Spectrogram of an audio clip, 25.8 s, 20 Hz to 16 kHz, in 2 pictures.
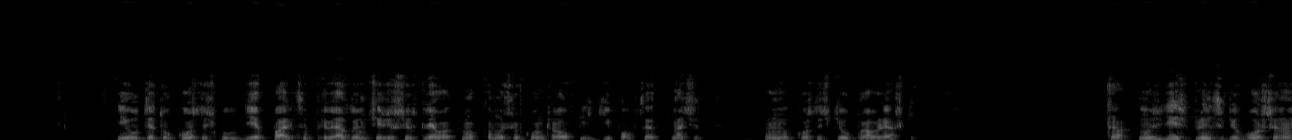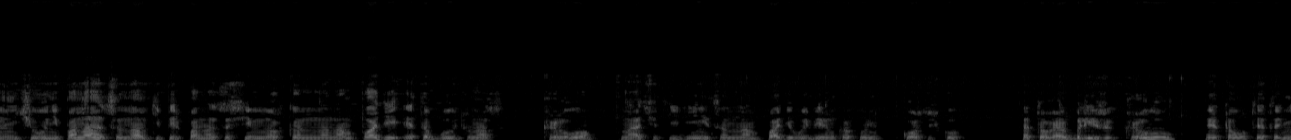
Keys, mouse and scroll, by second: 5.3 ctrl+p, 16.7 KP_7, 20.7 middle click, 22.2-23.8 middle drag, 24.8 click.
